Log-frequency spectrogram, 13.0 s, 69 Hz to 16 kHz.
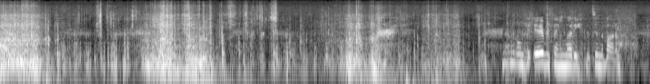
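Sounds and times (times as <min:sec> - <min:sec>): kayak hull scraping on dirt: 0:00.0 - 0:13.0.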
